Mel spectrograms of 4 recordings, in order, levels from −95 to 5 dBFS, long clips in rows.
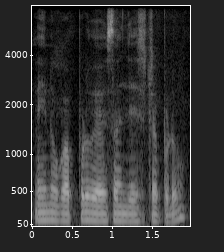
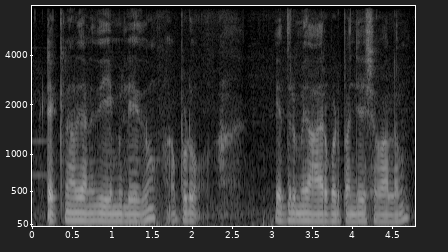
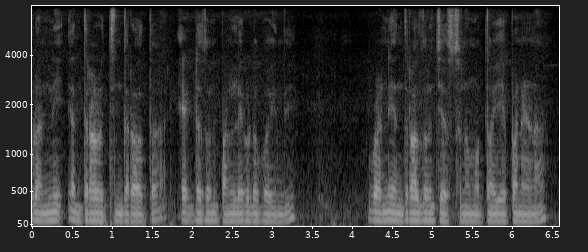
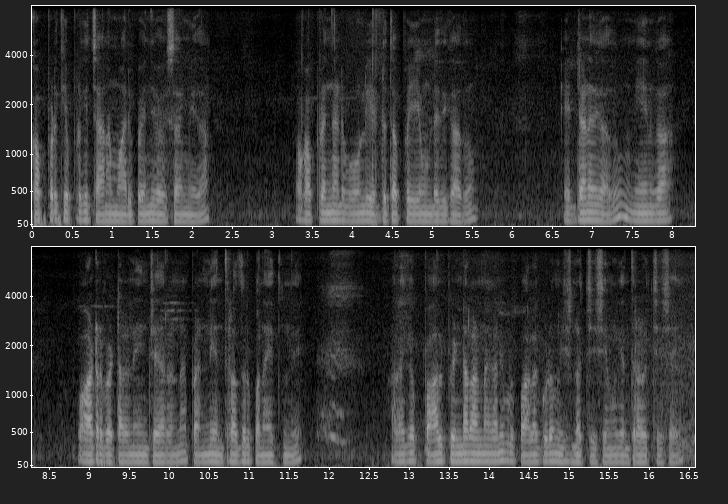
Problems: none marked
